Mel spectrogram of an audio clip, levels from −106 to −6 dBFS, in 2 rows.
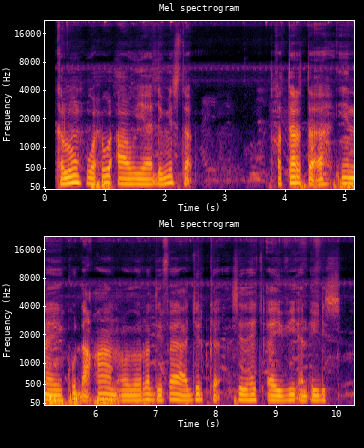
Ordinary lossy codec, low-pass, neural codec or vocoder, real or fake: none; none; none; real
